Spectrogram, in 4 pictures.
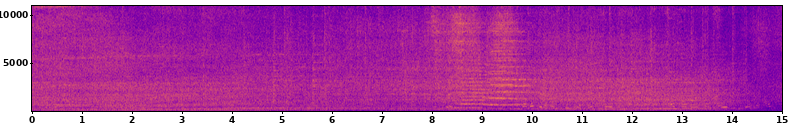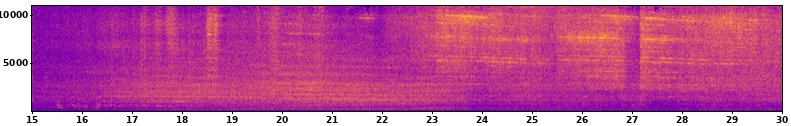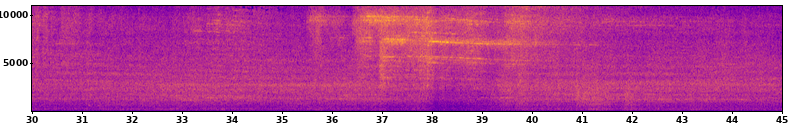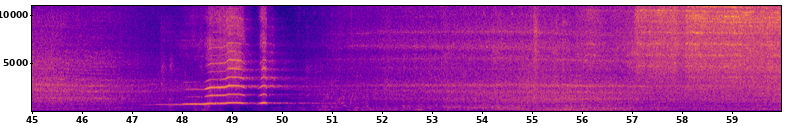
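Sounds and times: freight train rolling past: 0:00.0 - 0:59.9
heavy rumble of maintenance train: 0:00.0 - 0:59.9
train horn: 0:08.3 - 0:10.1, 0:47.2 - 0:50.6
high wheel squeal: 0:21.6 - 0:30.2, 0:33.0 - 0:40.8.

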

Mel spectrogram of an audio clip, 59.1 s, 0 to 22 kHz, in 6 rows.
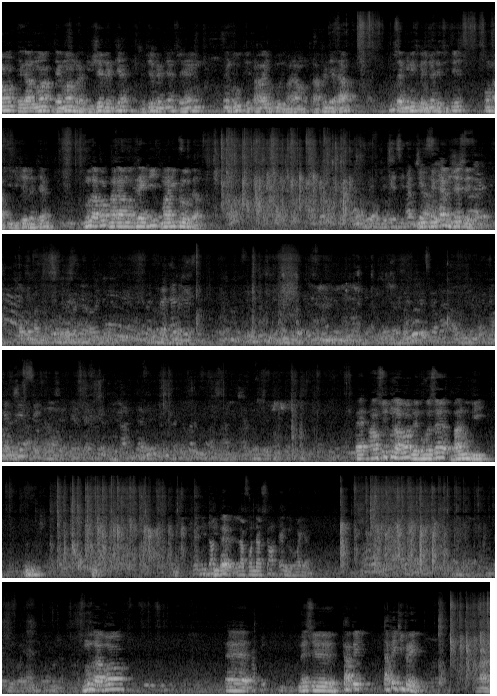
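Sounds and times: crowd clapping: 0:14.0 - 0:17.4, 0:40.3 - 0:43.4, 0:46.2 - 0:49.2, 0:58.0 - 0:59.0.

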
